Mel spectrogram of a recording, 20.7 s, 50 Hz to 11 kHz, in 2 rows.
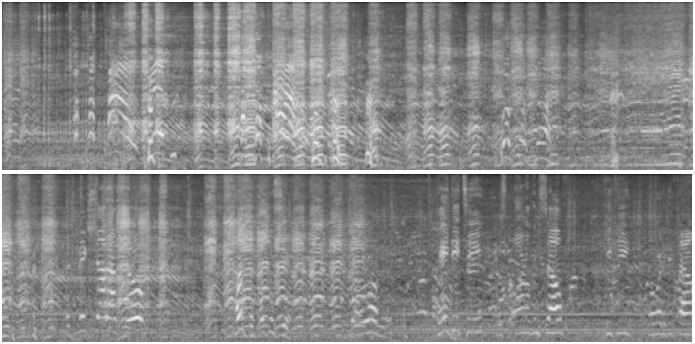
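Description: Nitro-powered RC drag race cars at a 2019 RC drag racing event drive and rev with buzzing, rasping engine whines that rise and fall throughout, loud and close, with people talking over them.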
